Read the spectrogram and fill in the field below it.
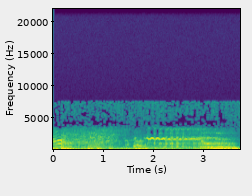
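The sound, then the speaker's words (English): A runaway horse whinnies loudly and shrilly, its wavering high-pitched neigh rising over a rumbling, busy background for a couple of seconds. “Heavenly days, a runaway horse in this day and age.”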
